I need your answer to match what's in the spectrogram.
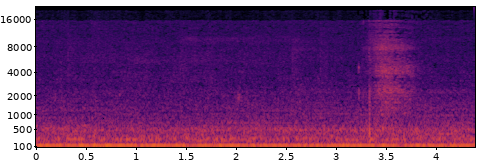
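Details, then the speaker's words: Electrolux dryer after cleaning lint (and possibly dog-bedding fibres) packed in the flawed blower wheel that caused rumbling, about six years into use: smooth, steady low hum with no rumble or thumping as the drum turns; normal run after repair. "sounds good so that did the trick hope that helps you with your Electrolux dryer"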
